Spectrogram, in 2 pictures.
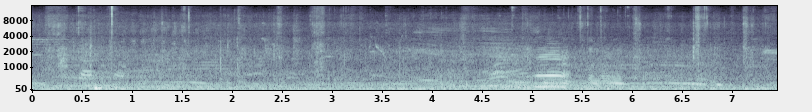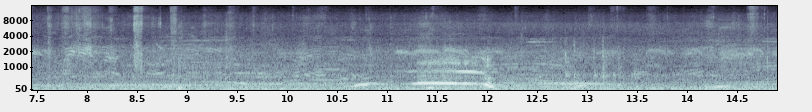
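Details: Holstein Friesian cattle at the Loni cow market on 30 December 2025, giving low drawn-out moos near the middle and end, heard among a busy crowd of men talking, with brief music and traffic noise.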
